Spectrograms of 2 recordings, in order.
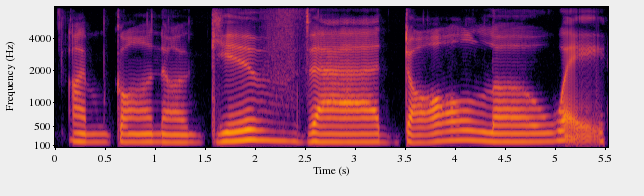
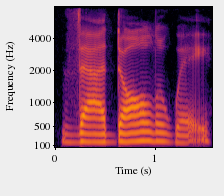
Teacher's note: The T changes to a D and the L connects to the A.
